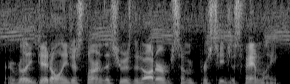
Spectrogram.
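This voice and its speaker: A man's voice: deep voice, very fast, slight background noise. A man hosting a let's play, reading game text aloud and adding wry, casual commentary. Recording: faint game music behind the voice.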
